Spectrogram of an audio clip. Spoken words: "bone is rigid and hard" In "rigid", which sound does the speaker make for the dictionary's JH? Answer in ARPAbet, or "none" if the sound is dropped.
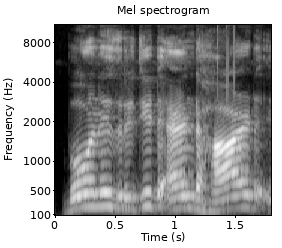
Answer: JH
